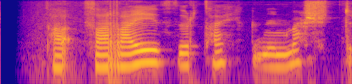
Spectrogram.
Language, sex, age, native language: Icelandic, male, 8, Icelandic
